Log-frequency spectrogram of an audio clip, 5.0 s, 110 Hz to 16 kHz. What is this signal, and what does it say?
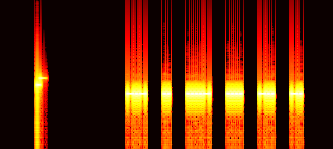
Morse code, heard as a keyed tone, about 40 wpm, spaced as for 23 wpm, 700 Hz. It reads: KI4HDN
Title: USA Call Signs - 6 Characters - 3x Character Spacing - 40wpm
